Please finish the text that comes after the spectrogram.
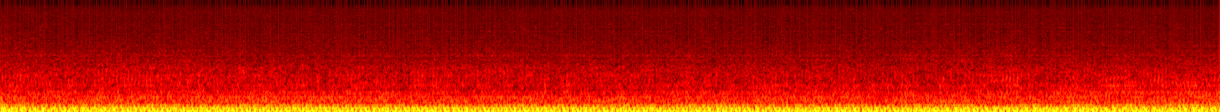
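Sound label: morava cockpit right, engines; War Thunder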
